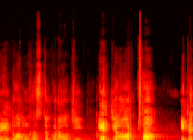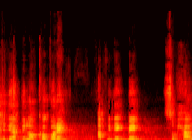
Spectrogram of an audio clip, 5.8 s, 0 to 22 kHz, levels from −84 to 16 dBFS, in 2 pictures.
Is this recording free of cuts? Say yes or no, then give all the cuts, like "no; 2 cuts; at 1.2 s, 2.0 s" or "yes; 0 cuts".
no; 1 cut; at 1.4 s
